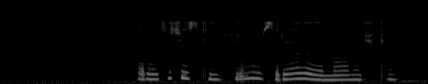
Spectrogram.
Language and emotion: Russian, neutral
